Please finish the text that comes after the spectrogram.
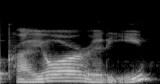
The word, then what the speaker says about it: priority: noticing and practicing that it has a tense e at the end even though I have to be light and short in duration on that syllable so priority of the way I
